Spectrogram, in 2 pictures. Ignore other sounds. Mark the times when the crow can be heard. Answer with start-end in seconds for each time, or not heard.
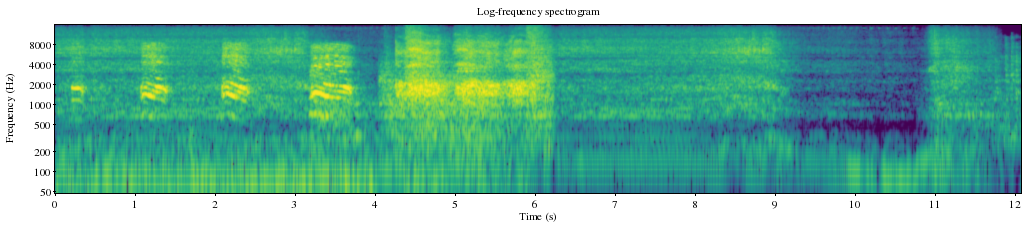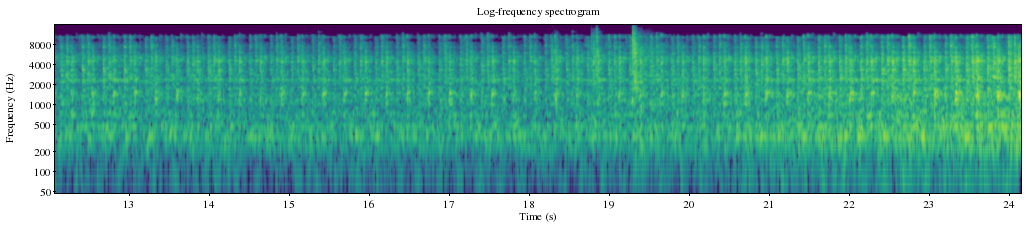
0.0-6.0.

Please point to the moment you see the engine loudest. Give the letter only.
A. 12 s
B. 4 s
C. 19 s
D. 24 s
D.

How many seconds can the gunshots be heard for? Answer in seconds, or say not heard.
5 s.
